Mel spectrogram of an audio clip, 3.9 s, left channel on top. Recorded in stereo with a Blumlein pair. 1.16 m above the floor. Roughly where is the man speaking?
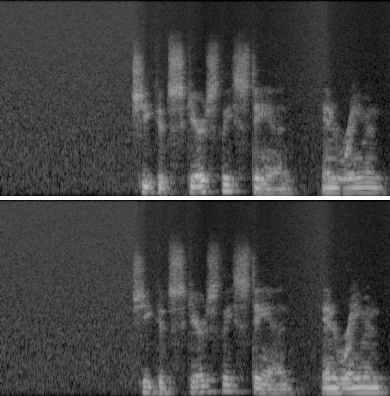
Ahead left.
